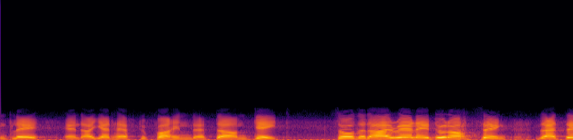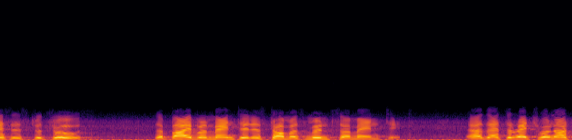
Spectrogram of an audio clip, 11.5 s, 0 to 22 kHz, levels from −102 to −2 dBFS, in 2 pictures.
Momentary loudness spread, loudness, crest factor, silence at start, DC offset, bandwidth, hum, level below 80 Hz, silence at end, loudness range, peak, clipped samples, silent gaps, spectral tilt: 10 LU; -23 LUFS; 18 dB; 0 s; under 0.1%; 4.1 kHz; none; -44 dBFS; 0 s; 3 LU; -6 dBFS; under 0.1%; none; -2.5 dB/octave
